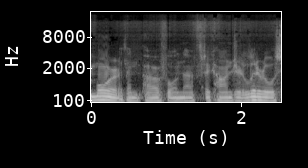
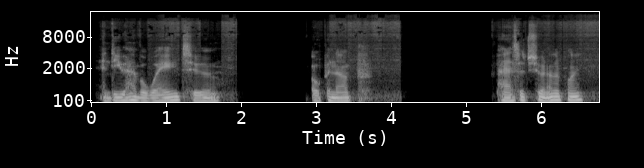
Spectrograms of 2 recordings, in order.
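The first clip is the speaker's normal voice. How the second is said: voice lowered, tone dropped right down; 4 dB quieter than usual. Narrating a scene, voicing a character who moves away and asks, lowered tone. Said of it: "he lowers his tone and says".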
